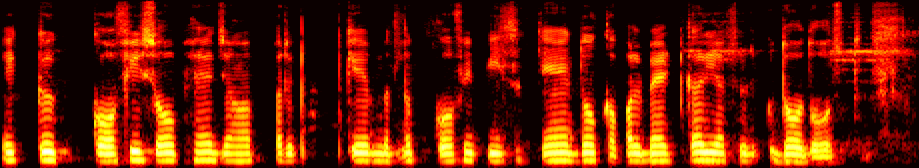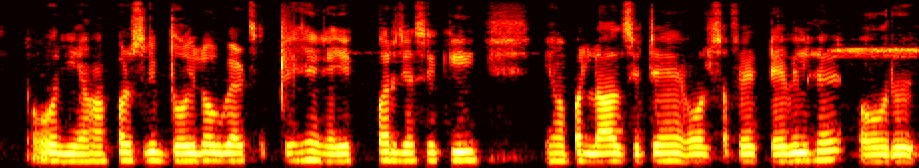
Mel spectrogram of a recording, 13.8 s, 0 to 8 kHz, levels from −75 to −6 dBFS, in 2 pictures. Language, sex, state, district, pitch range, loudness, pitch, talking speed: Hindi, male, Uttar Pradesh, Jyotiba Phule Nagar, 130-145 Hz, -18 LUFS, 140 Hz, 185 wpm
